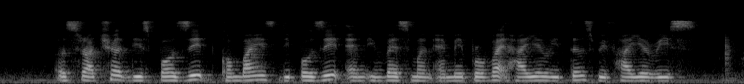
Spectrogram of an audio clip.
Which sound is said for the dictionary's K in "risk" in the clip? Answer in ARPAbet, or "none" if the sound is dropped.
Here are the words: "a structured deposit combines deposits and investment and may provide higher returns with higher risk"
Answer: none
